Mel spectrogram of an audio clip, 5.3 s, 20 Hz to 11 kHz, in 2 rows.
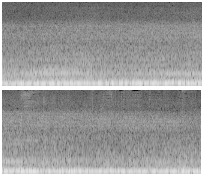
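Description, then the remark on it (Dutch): A car engine revving high as the car accelerates to 5000 rpm, a loud continuous droning roar with a deep rumble underneath and a slight upward shift in pitch, with no voices. “Dus even kijken of dat nou lekker optrekt. Nou, doet het. 5000 toeren.”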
